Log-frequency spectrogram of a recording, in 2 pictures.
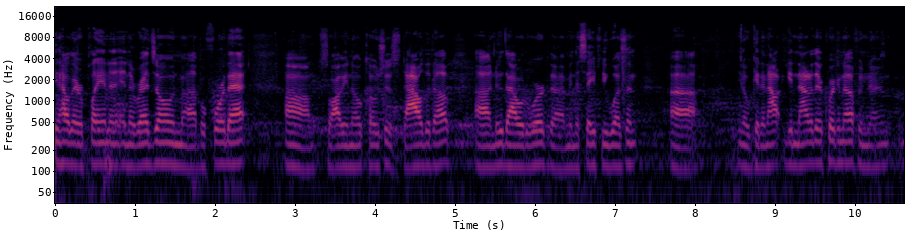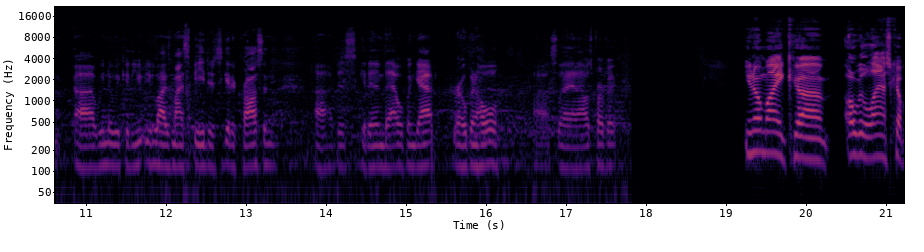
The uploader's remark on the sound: Closes the show live from Green Bay with sound from the Packers locker room and observations from the game.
